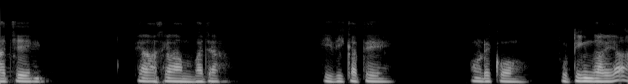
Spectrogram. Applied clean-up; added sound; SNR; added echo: neural mask model DeepFilterNet 3.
